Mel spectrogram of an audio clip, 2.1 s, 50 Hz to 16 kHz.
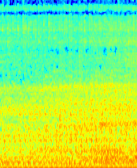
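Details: Wood-Mizer LT35HD sawmill engine idling steadily and evenly with no misses, knocks or surging, after repair. It had failed to start, clicking at the suspected fuel solenoid, likely from a fuse blown by gunk, corrosion and moisture in an engine-harness connector.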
